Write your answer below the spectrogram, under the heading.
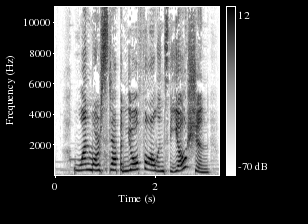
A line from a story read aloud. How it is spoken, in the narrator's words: cried Elliot with fear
